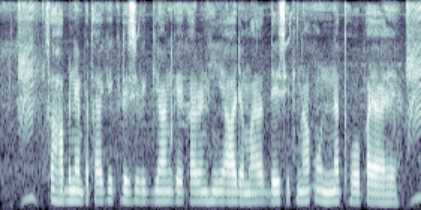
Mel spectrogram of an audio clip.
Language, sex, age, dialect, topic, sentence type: Hindi, male, 18-24, Hindustani Malvi Khadi Boli, agriculture, statement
